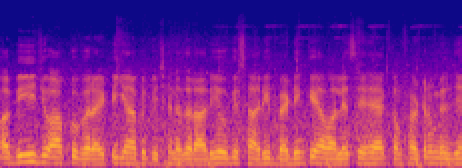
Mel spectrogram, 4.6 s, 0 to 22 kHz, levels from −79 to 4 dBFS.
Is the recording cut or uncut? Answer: uncut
